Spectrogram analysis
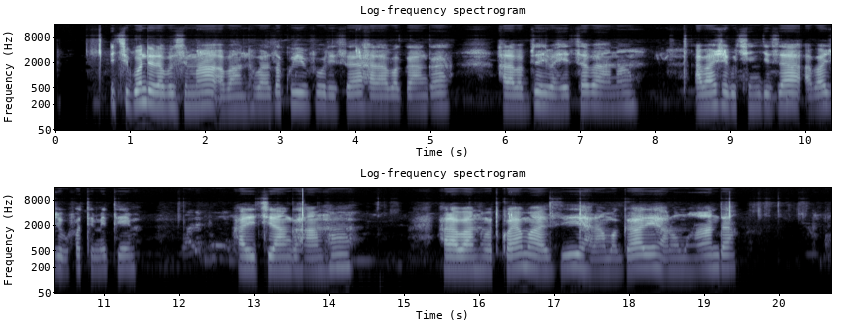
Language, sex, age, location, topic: Kinyarwanda, female, 18-24, Kigali, health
